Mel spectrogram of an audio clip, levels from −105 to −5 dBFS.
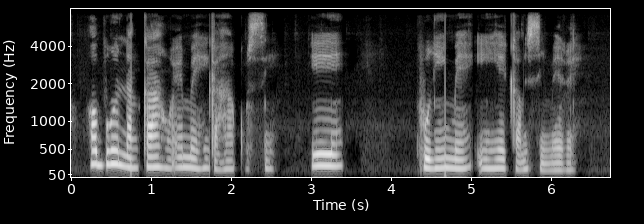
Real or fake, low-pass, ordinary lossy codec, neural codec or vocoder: real; 7.2 kHz; none; none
